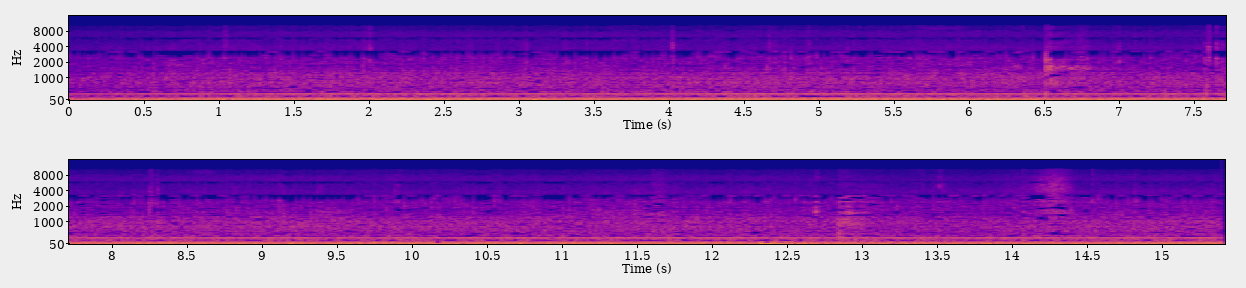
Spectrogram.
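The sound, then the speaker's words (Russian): Buzzing drone of Linux kernel binary data played back as audio: a loud, steady mechanical hum with constant tones and a few brief clicks, no voices. “Одну секунду, ядра Linux. Это скорее там какие-то были таблички в начале, индексы, может быть, вектора прерываний, что-то такое. Вот это вот так звучит.”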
